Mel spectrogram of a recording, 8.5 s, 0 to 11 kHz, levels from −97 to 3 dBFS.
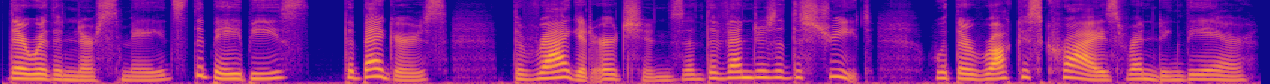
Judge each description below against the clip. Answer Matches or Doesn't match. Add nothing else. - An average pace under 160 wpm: Matches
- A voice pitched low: Doesn't match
